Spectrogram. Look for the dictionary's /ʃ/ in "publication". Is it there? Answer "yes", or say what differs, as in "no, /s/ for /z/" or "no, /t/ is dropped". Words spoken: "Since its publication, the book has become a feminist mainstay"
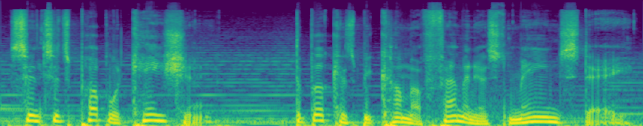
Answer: yes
